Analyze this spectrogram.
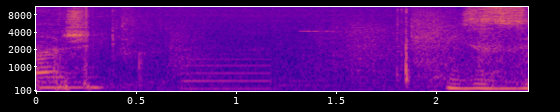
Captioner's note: notification vibration; multiple notifications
